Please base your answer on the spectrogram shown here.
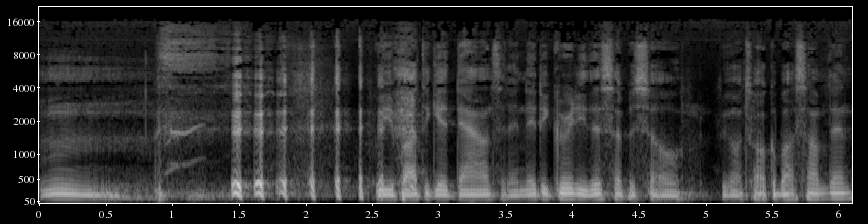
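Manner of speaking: sultry put-on voice. Podcast host opens the episode: soft, sexy voice. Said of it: "I'm trying to do my soft, sexy voice".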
